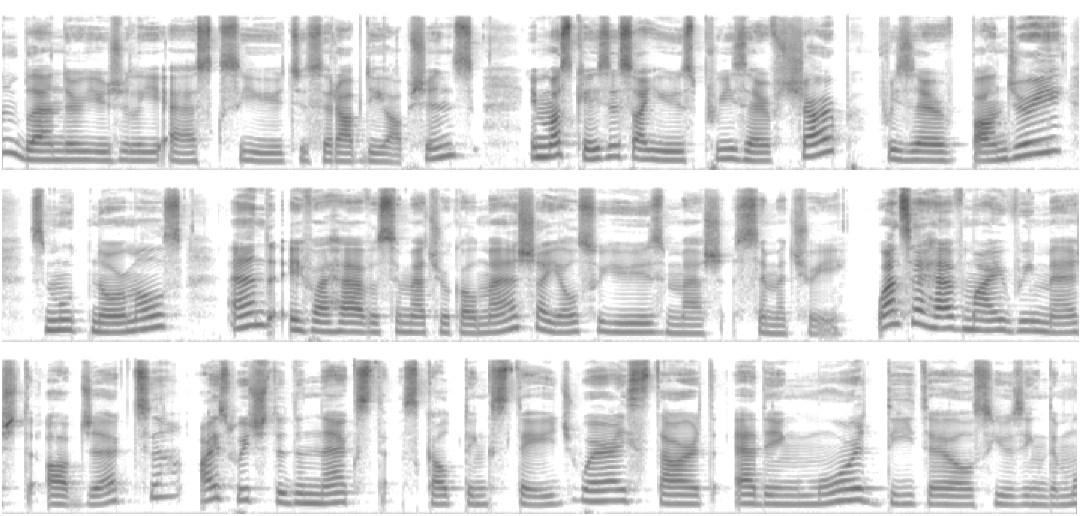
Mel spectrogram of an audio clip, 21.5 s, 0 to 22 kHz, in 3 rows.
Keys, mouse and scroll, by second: 12.7-13.7 ctrl+middle drag, 13.7-14.3 drag, 14.3-21.5 middle drag.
